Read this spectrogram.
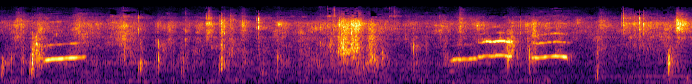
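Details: Baby monkey Thona, having lost its mother and hungry for milk, crying loudly: thin, rising whistled wails, one early on, then a cluster of three near the end, over steady background hiss and scattered clicks.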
